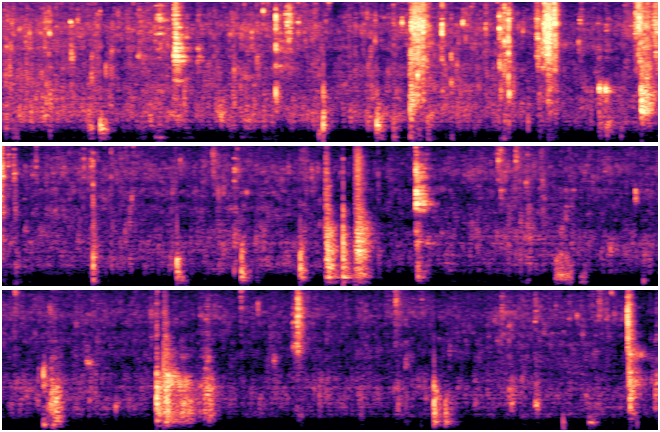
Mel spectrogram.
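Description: Irregular clinks and knocks of a spoon against a stainless saucepan and a cooker pot, with wet sounds of tomato sauce being stirred and spooned.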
